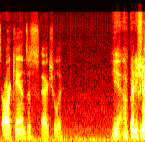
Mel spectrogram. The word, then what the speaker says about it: Arkansas: pronounced that wrong it's Arkansas actually yeah I'm pretty sure I heard I heard if you say our Kansas and Arkansas they'll throw should I do depends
